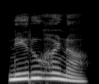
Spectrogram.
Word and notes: ನಿರೋಹಣ: Kannada

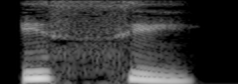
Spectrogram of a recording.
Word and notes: ಇಸಿ: kannada

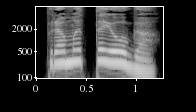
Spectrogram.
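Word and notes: ಪ್ರಮತ್ತಯೋಗ: pramatta yōga

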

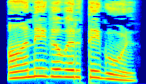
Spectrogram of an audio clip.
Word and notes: ಆನೆಗವರ್ತೆಗೊಳ್: Kannada

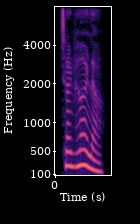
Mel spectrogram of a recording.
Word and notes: ಛಢಾಳ: Kannada

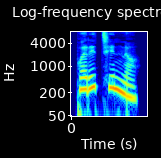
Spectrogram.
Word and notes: ಪರಿಚ್ಛಿನ್ನ: paricchinna

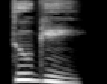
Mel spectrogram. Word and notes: ದುಃಖಿ: duhkhi

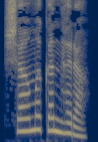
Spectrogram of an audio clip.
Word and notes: ಶ್ಯಾಮಕಂಧರ: kannada

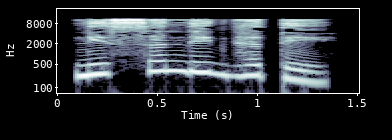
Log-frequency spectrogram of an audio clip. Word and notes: ನಿಸ್ಸಂದಿಗ್ಧತೆ: Kannada

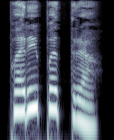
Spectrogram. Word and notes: ಪಾರಪತ್ರ: kannada

